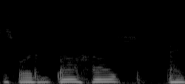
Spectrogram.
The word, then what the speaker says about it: Bajaj: can't pronounced this word bahaj I spelled b a j a j so it's like saying Baja but J at the end so the Duke 200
